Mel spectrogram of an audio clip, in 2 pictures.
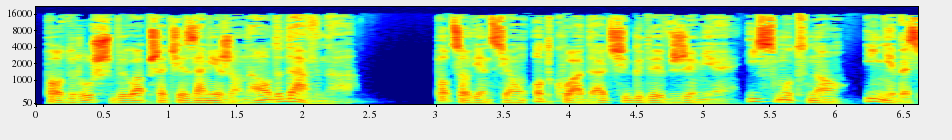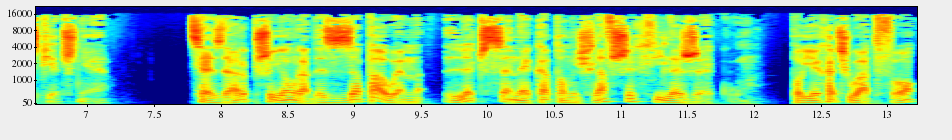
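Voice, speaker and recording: A man narrating a historical novel as an audiobook, reading in a measured, even way. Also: sits low, no echo, studio quality.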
